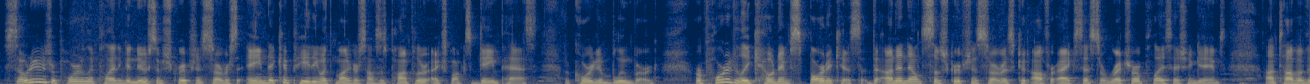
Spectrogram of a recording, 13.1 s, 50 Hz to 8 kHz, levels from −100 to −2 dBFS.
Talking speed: 170 wpm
